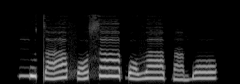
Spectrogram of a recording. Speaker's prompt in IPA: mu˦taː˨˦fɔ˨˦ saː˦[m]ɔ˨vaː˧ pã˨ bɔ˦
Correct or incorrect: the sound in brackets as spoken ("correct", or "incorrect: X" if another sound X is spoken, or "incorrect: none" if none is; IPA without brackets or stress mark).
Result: incorrect: ɓ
